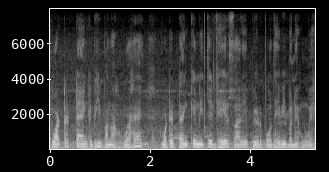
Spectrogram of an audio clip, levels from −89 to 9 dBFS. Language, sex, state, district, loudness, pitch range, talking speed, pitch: Hindi, male, Punjab, Kapurthala, -15 LUFS, 135-155 Hz, 190 wpm, 150 Hz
